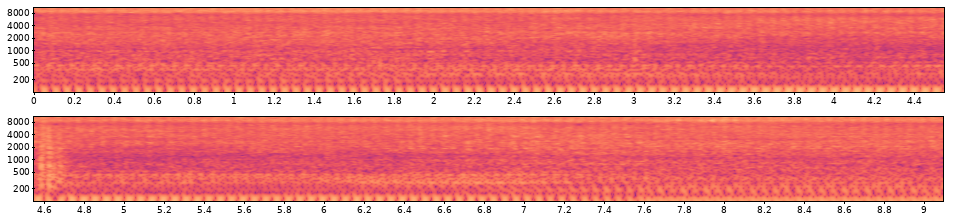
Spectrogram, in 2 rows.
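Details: 1999 Mazda B2500 with a junkyard-rebuilt 1999 2.5L Ford Ranger engine and 10-inch glasspack, first start using ether after a coolant leak: loud, deep, even burble at idle with no knocks or misses.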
